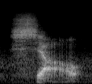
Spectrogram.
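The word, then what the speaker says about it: 小: just so you know the pronunciation is Shou Shou Shou them in small okay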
